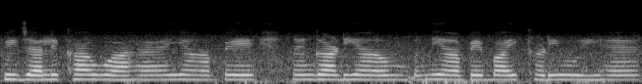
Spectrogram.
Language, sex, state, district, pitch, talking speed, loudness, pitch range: Hindi, female, Haryana, Rohtak, 220 Hz, 130 wpm, -17 LUFS, 215-225 Hz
